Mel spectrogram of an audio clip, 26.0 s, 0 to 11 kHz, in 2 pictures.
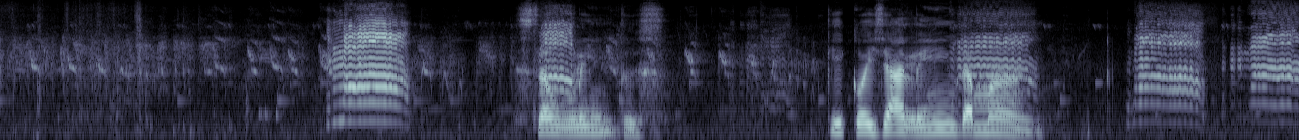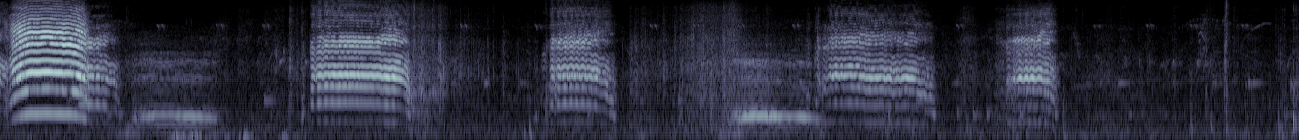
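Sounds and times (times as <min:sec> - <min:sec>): goat kids bleating: 0:03.2 - 0:04.2, 0:05.2 - 0:06.6, 0:07.5 - 0:08.1, 0:09.3 - 0:10.4, 0:11.2 - 0:15.2, 0:16.0 - 0:17.2, 0:18.4 - 0:19.2, 0:20.2 - 0:22.4, 0:23.0 - 0:23.7.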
